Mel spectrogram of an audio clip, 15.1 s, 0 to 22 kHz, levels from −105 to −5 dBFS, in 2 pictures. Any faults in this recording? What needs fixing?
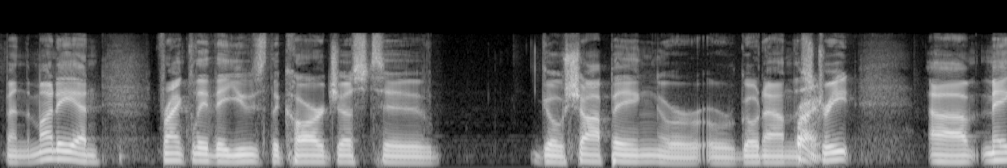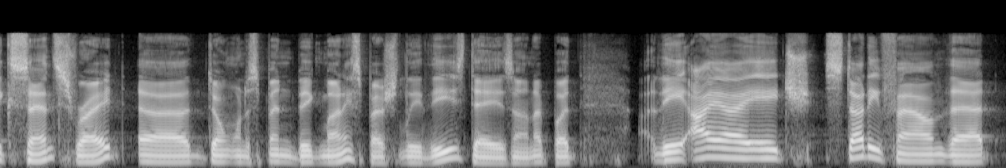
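Nothing in the speech signal calls for a fix, as it holds steady and intact the whole way with no technical faults to report.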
